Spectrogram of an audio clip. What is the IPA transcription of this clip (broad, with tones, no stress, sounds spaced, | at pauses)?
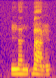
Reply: n a̤˨˩ n ɓ a˧˩˨ ŋ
